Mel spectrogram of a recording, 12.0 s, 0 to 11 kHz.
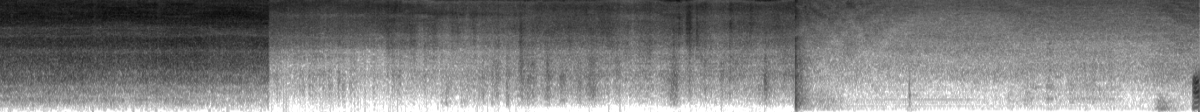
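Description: ArcCaptain Cut 55 ProLux plasma cutter arc in rust-removal mode, hissing loudly as it scours rust off a steel plate without cutting through the metal. After about three seconds it drops to a quieter hiss with faint crackles. About eight seconds in it stops with a click, and a quieter steady hiss carries on.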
